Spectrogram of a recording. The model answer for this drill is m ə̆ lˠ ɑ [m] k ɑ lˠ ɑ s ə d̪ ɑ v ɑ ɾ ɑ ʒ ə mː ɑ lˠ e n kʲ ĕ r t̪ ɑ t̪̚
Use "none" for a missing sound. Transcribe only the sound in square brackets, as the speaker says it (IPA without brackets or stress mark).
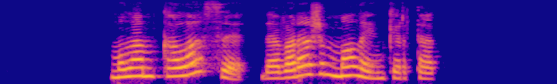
m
